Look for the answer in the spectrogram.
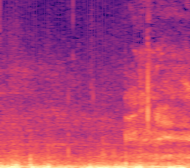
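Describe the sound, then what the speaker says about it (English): Cold wind blowing outdoors on a frozen farm, a steady low rumble buffeting the microphone throughout, loud and close. "Oh, the wind is cold"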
